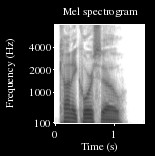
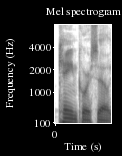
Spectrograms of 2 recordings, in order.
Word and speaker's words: Cane Corso: Which is funny because his breed, which is Cane Corso or Cane Corso, which is how it gets pronounced over here, literally just means dog running, like a dog that runs, which the vaguest name and also not particularly accurate.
